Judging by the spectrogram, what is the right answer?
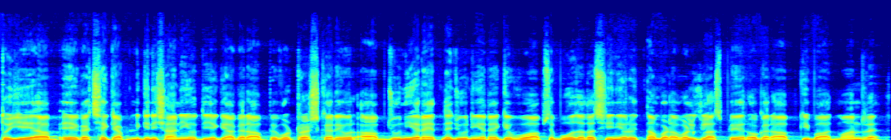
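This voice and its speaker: Earnest young man with a smooth low voice. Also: little pitch movement, a little mellow. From Pakistan. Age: young adult. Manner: earnest, measured, with hesitant fillers. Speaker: cricketer guest. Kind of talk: podcast interview.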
